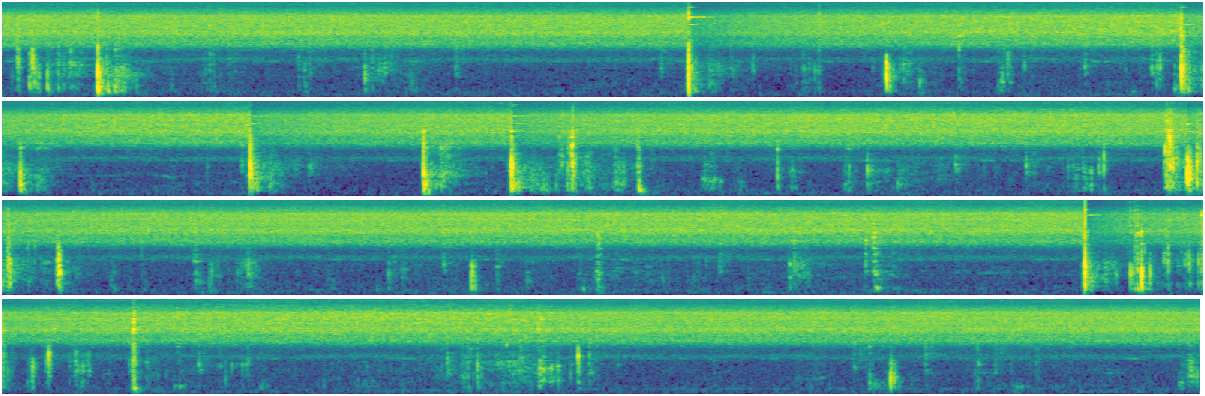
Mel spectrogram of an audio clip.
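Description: Scattered sharp knocks and clinks of broken stone chunks and boots on loose rock rubble, at irregular intervals, over a steady high-pitched insect drone.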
